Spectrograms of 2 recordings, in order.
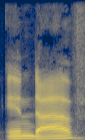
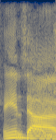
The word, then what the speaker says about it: endive: No, I'm saying you're so white that you should say endive. – Endive. – You should do it. So you're taking the first syllable French and then the last syllable English. You got to go American all the way.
